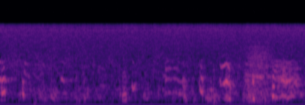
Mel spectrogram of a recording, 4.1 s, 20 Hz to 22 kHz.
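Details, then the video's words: Ten-day-old Hovawart puppies, thirteen in the litter, being washed by their mother Relax; quick clusters of small squeaks and wavering whimpers among rapid licking noises. "Hovawart bitch Relax washing her 10 days old puppies"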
